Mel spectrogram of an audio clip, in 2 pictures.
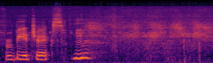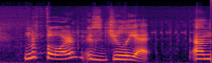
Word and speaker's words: Beatrix: you know heard beatrix i thought beatrix and be a triss were pronounced the same so i thought beatrice was actually pronounced to be a trix so yeah before i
